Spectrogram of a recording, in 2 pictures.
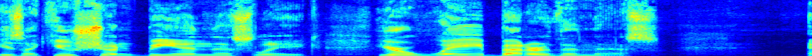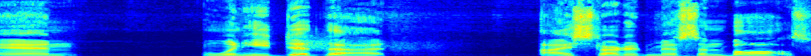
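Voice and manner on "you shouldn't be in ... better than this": sore, aggrieved, angry, upset grumble. Retelling what a pool league opponent said during a match, mock-angry, upset complaint. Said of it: "He's upset with me. He's angry".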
